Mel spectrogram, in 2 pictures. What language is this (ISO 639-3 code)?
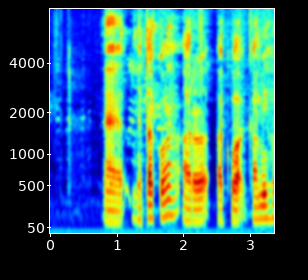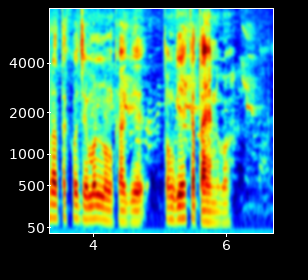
sat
